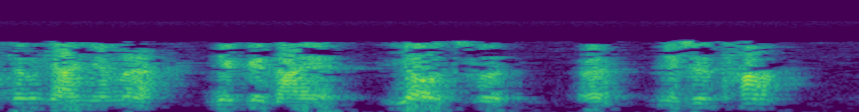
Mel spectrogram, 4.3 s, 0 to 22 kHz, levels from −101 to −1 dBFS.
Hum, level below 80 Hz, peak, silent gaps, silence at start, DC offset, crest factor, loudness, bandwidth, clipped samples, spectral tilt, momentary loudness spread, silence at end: none; -60 dBFS; -4 dBFS; none; 0 s; under 0.1%; 20 dB; -23 LUFS; 5.2 kHz; under 0.1%; -5 dB/octave; 10 LU; 0.4 s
